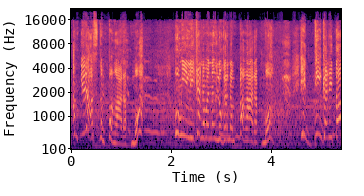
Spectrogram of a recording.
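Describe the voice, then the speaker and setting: Imperious rich matriarch, very high voice, wildly swooping delivery, scornful, melodramatic radio drama. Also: female voice, big pitch swings, a little fast, very noisy. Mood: furious, scornful. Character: haughty, domineering rich mother scorning her son's love. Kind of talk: Filipino radio drama acting. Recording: music bed under dialogue.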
